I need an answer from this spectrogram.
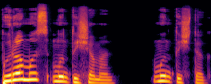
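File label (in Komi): пырӧмыс мынтысьӧмӧн, мынтысьтӧг, Komi, female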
